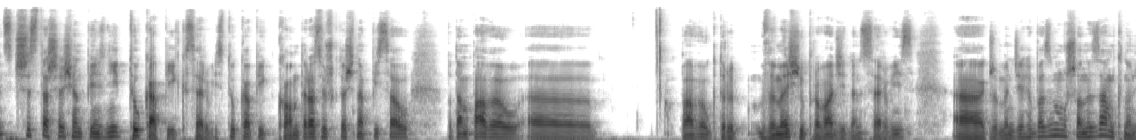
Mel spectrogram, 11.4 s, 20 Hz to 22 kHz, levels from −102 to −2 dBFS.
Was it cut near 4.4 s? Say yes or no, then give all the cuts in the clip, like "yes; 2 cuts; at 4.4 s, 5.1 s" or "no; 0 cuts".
no; 2 cuts; at 7.5 s, 9.9 s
